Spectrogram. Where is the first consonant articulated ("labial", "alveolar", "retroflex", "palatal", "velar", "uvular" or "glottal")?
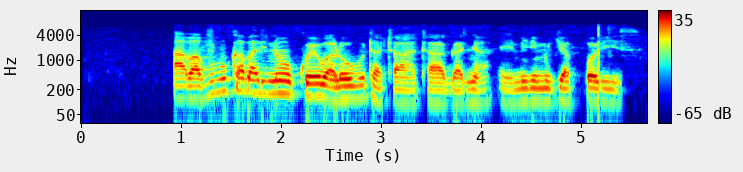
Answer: labial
